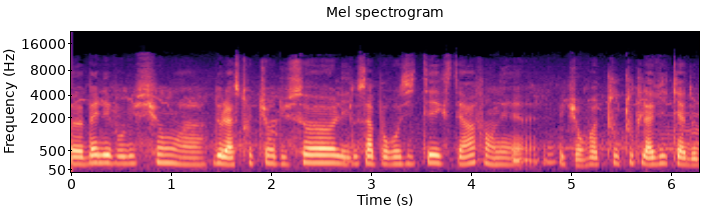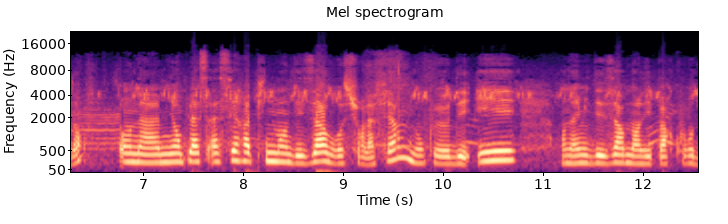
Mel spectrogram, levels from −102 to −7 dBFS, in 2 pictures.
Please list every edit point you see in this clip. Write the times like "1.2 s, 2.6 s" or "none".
1.2 s, 2.8 s, 6.8 s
